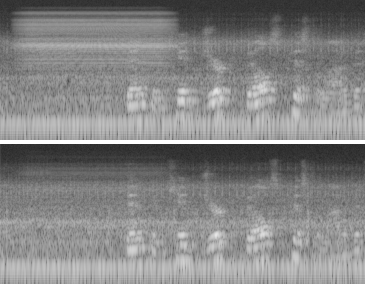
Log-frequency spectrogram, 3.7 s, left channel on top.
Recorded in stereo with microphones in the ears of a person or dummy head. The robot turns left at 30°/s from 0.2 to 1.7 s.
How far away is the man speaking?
About 2 m.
